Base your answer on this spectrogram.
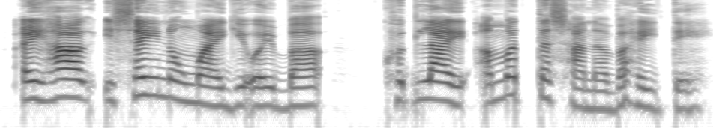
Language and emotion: Manipuri, neutral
